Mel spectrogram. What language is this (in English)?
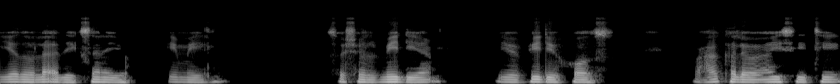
Somali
